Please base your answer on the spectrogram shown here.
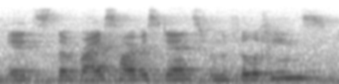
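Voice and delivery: ordinary delivery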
